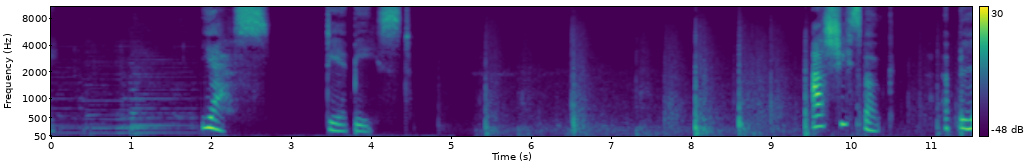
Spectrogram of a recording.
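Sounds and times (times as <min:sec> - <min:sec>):
speech: 0:01.9 - 0:02.7, 0:03.4 - 0:04.5, 0:09.5 - 0:10.5, 0:11.2 - 0:11.5
fireworks and guns banging and popping: 0:04.8 - 0:09.9, 0:10.5 - 0:11.5
fireworks crackling tails: 0:05.4 - 0:11.5.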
